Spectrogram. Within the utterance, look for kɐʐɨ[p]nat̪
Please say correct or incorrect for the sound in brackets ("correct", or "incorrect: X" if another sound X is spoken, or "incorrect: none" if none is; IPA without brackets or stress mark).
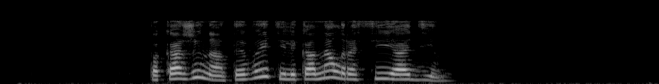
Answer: incorrect: none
